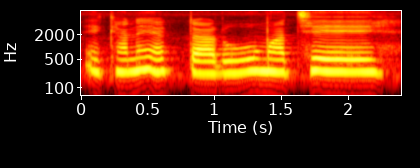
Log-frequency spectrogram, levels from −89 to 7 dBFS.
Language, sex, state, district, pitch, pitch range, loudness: Bengali, female, West Bengal, Alipurduar, 245 Hz, 240-255 Hz, -14 LUFS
